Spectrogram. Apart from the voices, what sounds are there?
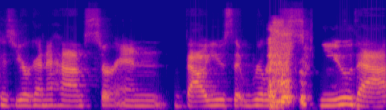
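sneeze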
